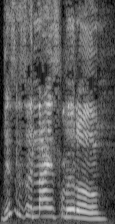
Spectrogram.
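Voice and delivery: talking with food in mouth; muffled speech between bites; chewing. Real, not acted. Seen 2: Bites donut before, holds it and chews while murmuring.

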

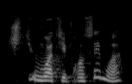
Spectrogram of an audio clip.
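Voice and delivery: proud line in a French accent; lightly put-on French accent. Shown as a demonstration. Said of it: "say it like that 'cause I could get that accent very good".

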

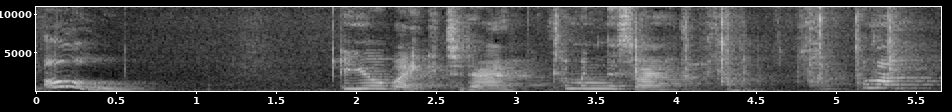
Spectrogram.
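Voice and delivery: high coaxing pet talk. Real, not acted. Coaxing her pet rabbit.

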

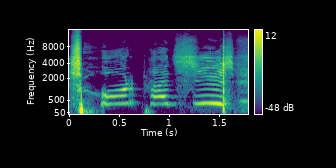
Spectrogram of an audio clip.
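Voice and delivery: very high squealed number call; high-pitched call-out. Real, not acted. Player calling out the dice roll, high squeal.

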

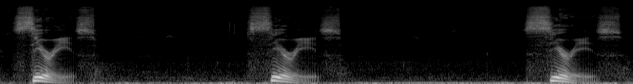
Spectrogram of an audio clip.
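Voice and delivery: series said the native English way; English word dictation. Shown as a demonstration. Teacher reads series for students to write. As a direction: read series clearly for dictation. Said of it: "say a word with my accent".

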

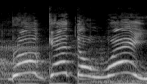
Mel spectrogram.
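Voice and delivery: desperate repeated yell at a friend; drawn-out shout. Real, not acted. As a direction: stretch out the warning, pleading. Repeats warning more urgently.

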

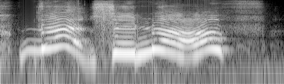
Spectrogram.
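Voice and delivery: high, drawn-out hare reprimand; severe. A narrator's reading. Hare pricked by the hedgehog's hug, severe. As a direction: put a stop to it sternly. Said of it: "said he severely".

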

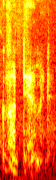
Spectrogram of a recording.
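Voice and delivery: whispered, under the breath; whispered curse. Real, not acted. Man pulling quills from his dog, whispering a curse.

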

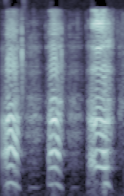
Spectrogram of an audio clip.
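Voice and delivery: high startled shriek. Real, not acted. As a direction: squeal it out in shock.

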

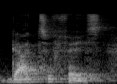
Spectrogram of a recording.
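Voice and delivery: "Got to" with both T sounds kept; separated "got to". Shown as a demonstration. Teacher copying the live version's "Got to", T pronounced. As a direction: say "Got to face" with a crisp T. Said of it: "ele pronuncia assim mesmo".

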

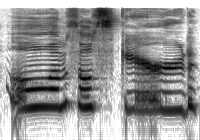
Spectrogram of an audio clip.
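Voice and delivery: high, slow hammed-up fear; mock scared. Streamer teasing chat before the reveal, hammed-up high mock fear. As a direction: play at being terrified, drawn out high. About to reveal new villager.

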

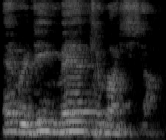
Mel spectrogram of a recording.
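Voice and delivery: loud, high, stretched preacher cry; climbing sermon fervor; full-force preaching. Acted. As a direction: preach it out to the whole church.

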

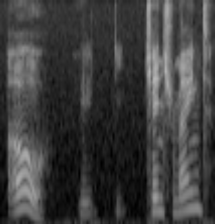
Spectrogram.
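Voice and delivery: high, pleasantly surprised question; high surprised waiter. Acted. Waiter man greeting Thea, high and surprised. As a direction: raise it up in glad surprise. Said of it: "he's like".

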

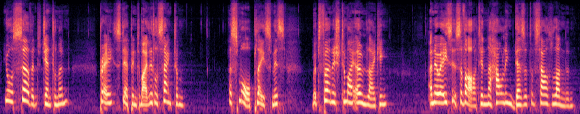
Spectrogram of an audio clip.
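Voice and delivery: fussy, jittery host bowing and scraping; thin high voice. A narrator's reading. Little man greeting Miss Morstan in a thin high voice. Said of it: "he kept repeating in a thin, high voice".

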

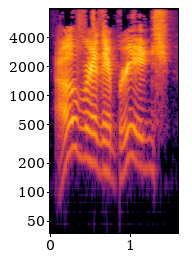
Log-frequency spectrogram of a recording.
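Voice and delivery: high, loud, slow call. A narrator's reading. Servant calling that the coach crossed the bridge, loud. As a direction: shout the news across the yard. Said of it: "cried Britain".

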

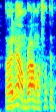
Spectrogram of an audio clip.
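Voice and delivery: ordinary delivery

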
